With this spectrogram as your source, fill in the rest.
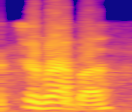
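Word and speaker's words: Toreba: I didn't know that's how you pronounce it, but yeah, Tereba.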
